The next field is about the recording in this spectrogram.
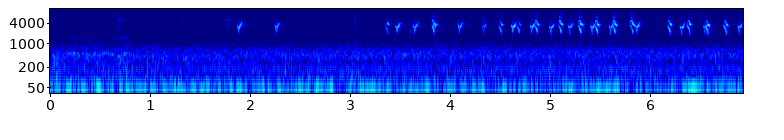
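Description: High, chirping bird calls in an outdoor field recording: a few scattered notes at first, then a rapid, steady run of many short chirps that grows a little louder toward the end.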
